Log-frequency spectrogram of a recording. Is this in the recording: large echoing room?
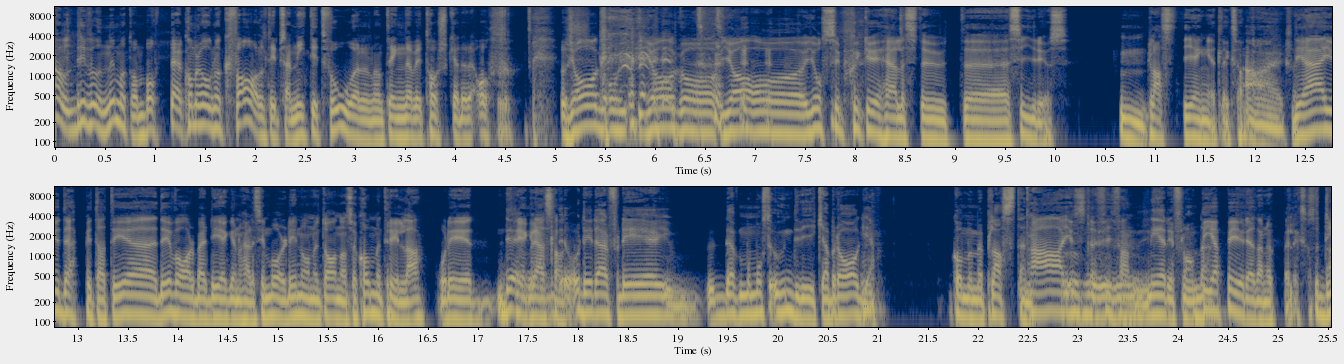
no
